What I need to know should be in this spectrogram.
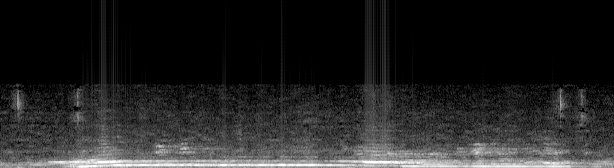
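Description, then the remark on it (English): A deep-throated, drawn-out feral howl of a female creature, heard from upstairs, voiced by a person imitating it, holds steady for several seconds before its pitch sags lower and trails off. “And she lets out a deep throat, feral howl, just like so.”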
